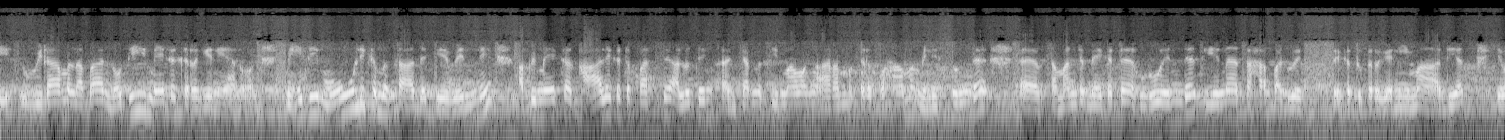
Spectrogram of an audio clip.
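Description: Speech only: a person talking without pause in a broadcast talk, the voice thin and narrow in sound.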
